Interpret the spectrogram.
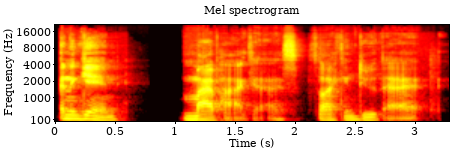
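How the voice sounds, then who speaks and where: A man hosting his own podcast in loose conversation. He argues his points with emphatic punch and tends to run long, his voice sitting at an ordinary mid pitch for a man. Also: measured pace, gravelly. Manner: opinionated and emphatic, admits he is long-winded. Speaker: podcast host. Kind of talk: casual podcast chat.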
